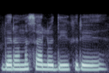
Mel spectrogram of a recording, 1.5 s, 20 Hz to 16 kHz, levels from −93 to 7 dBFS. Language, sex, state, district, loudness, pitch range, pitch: Rajasthani, female, Rajasthan, Nagaur, -13 LUFS, 215-230 Hz, 220 Hz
